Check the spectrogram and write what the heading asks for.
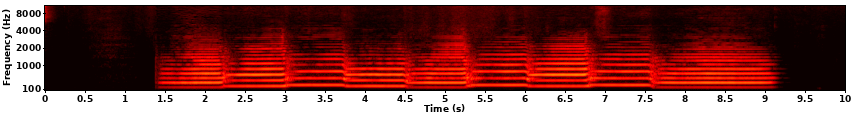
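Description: French horn slurring a lip-slur exercise on the horn's natural arpeggio: a chain of smoothly connected notes stepping up and down, each under a second long, ending on a longer low note. It starts about a second and a half in and stops about a second before the end.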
